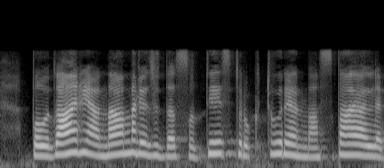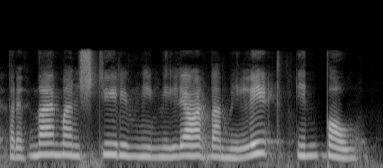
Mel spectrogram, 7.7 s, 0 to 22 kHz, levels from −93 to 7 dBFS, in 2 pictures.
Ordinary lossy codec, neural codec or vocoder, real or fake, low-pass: none; codec, 16 kHz, 1 kbps, FreqCodec, larger model; fake; 7.2 kHz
